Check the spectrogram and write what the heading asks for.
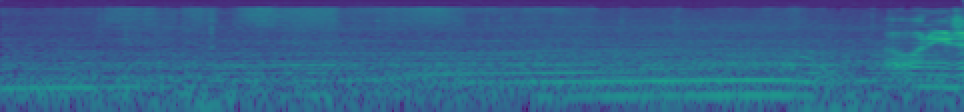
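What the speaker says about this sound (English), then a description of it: "Oh, the downshift. Crackle." Inside a Lamborghini Aventador or Ford GT supercar, the engine drones steadily with shifting pitch, rising toward the end; a person speaks over the cabin noise.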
